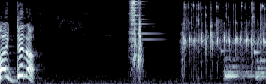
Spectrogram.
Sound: clang; teeth chattering

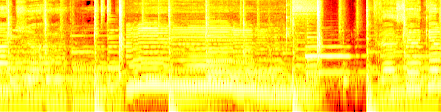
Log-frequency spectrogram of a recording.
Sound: hmm-mm-mm-mm

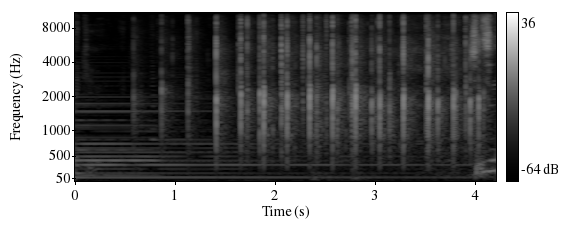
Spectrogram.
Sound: applause

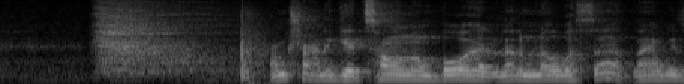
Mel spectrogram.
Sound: sighs

